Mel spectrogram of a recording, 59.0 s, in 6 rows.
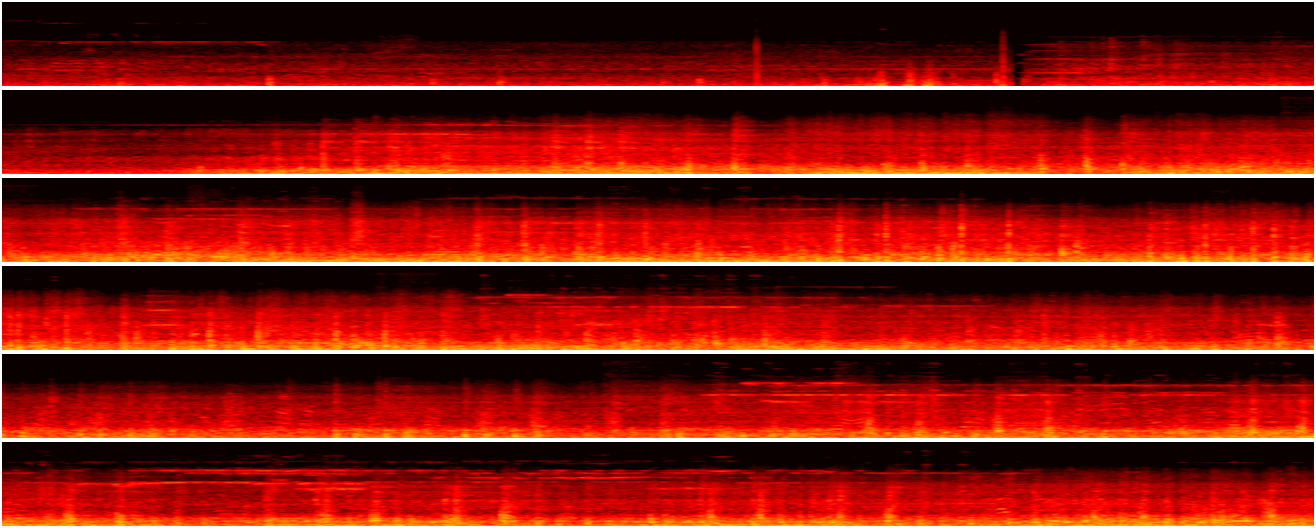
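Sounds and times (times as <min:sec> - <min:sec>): wheel squeals: 0:00.0 - 0:03.1, 0:10.6 - 0:15.4, 0:19.4 - 0:27.0, 0:32.5 - 0:37.0, 0:44.0 - 0:58.9
passing train rumble: 0:00.0 - 0:59.0.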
